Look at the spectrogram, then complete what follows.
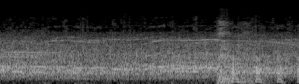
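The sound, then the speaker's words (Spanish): A dense wash of crowd applause for the match point at a tour event in Mexico fills the whole stretch, steady and fairly loud, with a voice starting up over it near the end. “Vamos a aplaudir.”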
